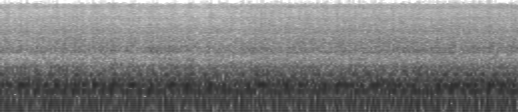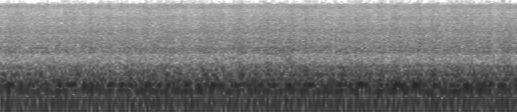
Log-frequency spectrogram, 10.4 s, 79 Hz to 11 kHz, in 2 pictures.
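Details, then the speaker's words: Freshly built dirt-track race engine in break-in, held around 2000–2500 rpm to heat up and seat the bearings: a smooth, even, steady drone with no knocks or ticks. It sounds good with no leaks seen yet. Normal running. "we'll let it run for a while she sounds good no leaks that I can see yet"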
